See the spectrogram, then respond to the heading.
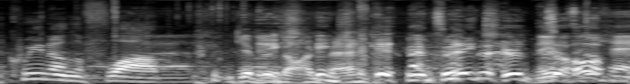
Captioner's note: voiceover; laughing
